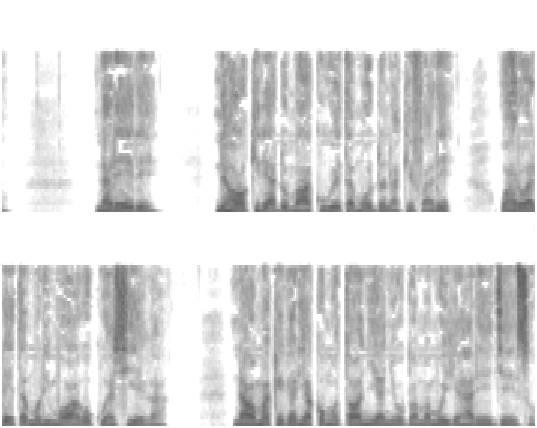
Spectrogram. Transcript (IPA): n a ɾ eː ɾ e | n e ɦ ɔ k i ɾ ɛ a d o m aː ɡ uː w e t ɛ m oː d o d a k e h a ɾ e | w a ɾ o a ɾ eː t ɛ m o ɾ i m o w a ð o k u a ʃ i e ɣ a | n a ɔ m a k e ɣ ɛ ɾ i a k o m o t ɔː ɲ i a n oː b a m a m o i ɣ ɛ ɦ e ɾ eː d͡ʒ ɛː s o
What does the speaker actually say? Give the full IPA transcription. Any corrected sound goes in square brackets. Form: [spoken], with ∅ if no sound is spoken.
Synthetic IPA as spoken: n a ɾ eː ɾ e | n e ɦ ɔ k i ɾ ɛ a d o m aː [k] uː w e t ɛ m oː d o [n] a k e [f] a ɾ e | w a ɾ o a ɾ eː t ɛ m o ɾ i m o w a [ɣ] o k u a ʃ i e ɣ a | n a ɔ m a k e ɣ ɛ ɾ i a k o m o t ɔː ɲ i a [ɲ] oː b a m a m o i ɣ ɛ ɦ [a] ɾ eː d͡ʒ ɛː s o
